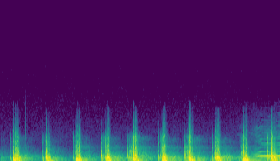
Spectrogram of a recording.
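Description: Slow, steady beat of hollow knocks, a little under two a second, each strike ringing briefly. A held, pitched tone comes in near the end.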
